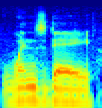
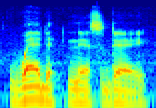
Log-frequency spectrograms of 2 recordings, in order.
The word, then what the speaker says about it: Wednesday: Okay, the the D is silent, I guess.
